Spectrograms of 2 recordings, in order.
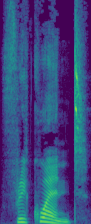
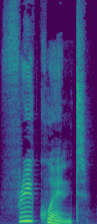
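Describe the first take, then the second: First: Fre-QUENT, weight on the last syllable; second-syllable stress. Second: FRE-quent, weight on the first syllable; first-syllable stress. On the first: Teacher showing verb stress to learners, second-syllable stress. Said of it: "stress is placed on the second". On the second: Teacher showing adjective stress to learners, first-syllable stress. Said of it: "stress is placed on the first syllable". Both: Shown as a demonstration.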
